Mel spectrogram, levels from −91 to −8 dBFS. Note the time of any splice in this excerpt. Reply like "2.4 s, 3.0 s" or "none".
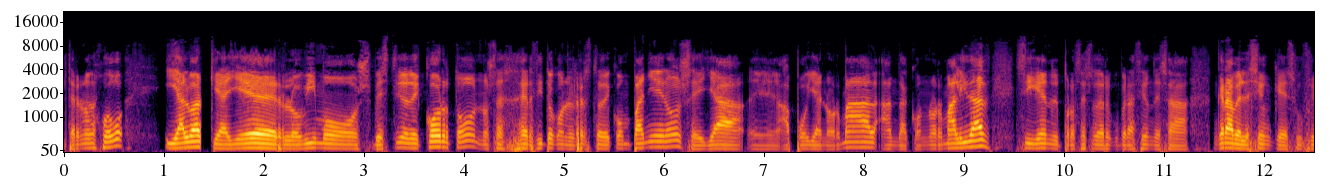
1.4 s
